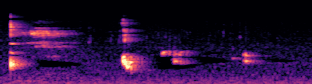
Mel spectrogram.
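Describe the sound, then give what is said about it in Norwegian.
Someone takes a quiet sip of water: a soft wet slurp followed by a few small gulping, swallowing sounds, with no talking. “Det var en fantastisk bevertning her med vann og greie.”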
